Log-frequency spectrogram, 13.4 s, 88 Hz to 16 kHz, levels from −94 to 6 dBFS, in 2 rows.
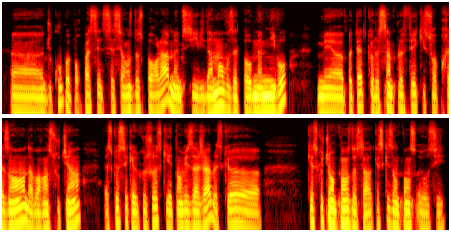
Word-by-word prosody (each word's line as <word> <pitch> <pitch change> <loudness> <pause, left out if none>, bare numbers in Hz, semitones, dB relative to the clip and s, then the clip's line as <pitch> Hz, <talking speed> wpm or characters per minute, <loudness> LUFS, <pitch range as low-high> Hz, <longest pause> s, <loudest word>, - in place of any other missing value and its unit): heu, 100 -1 -1
du 95 +1 -8
coup 150 - -4
pour 110 - -5
passer 110 0 -4
ces 105 +1 -8
séances 105 0 -2
de 105 - -3
sport-là? 110 +5 +1
Même 105 -6 +3
si 105 - -6
évidemment 100 +6 +4
vous 105 -4 -3
êtes 90 - -3
pas 105 - +1
au 100 - +3
même 105 0 +6
niveau, 120 - +4 0.4
mais 100 0 +2
heu, 95 0 +1
peut-être 120 +4 -2
que 110 - -3
le 100 - -1
simple 110 +1 -1
fait 120 +4 -4
qu'ils 110 -1 -13
soient 105 -1 -5
présent, 110 +5 +3
d'avoir 100 -4 +1
un 100 - +2
soutien, 110 +8 -1 0.4
est-ce - - -7
que 130 - 0
c'est 125 +1 -2
quelque 105 -1 -3
chose 130 +5 -2
qui 110 - -5
est 105 - -6
envisageable? 105 +2 +2
Est-ce 110 - -8
que, 115 - -3
heu, 110 -4 +1 0.7
qu'est-ce 125 -2 -2
que 135 - 0
tu 125 - +1
en 115 - +6
penses 120 +2 +4
de 105 - 0
ça? 95 0 -2
Qu'est-ce 110 -1 -5
qu'ils 120 -3 -4
en 105 - +2
pensent 105 +1 -1
eux 105 - -5
aussi 95 0 -8
105 Hz, 245 wpm, -22 LUFS, 100-115 Hz, 0.7 s, même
